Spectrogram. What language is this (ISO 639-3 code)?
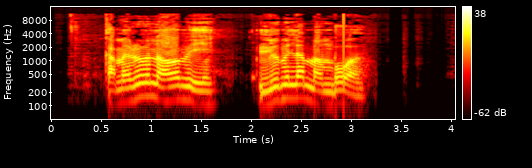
bri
